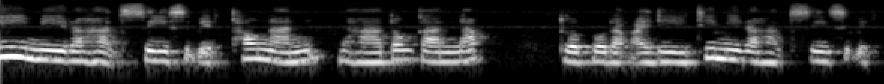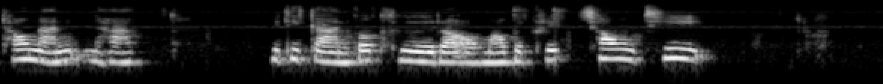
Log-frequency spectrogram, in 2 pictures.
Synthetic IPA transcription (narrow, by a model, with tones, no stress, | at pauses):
t̪ʰiː˥˩miː˧ɾa˧ɦa˨˩t̪̚siː˨˧si˨˩p̚ʔe˨˩t̪ʰːa˥˩wna˦˥nna˦˥kʰa˦˥t̪̬ɔ˥˩ŋkaː˧nːa˦˥p̚ | t̪u˨˩ət̪̚pʰoː˧da˨˩k̚ʔaː˧jdiː˧t̪ʰiː˥˩miː˧ɾaː˧ɦa˨˩t̪̚siː˨si˨˩p̚ʔe˨˩t̪ʰːa˥˩wna˦˥nːa˦˥kʰa˦˥ | wi˦˥t̪ʰːiː˧kaː˧nkɔː˥˩kʰɯː˧ɾa˧wʔɔː˨˩ma˧˥wp̬a˧jkʰɾi˦˥k̚t͡ɕʰɔ˥˩ŋt̪ʰiː˥˩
